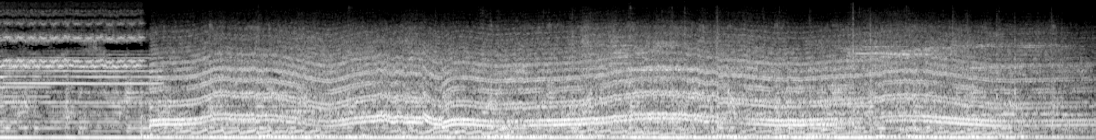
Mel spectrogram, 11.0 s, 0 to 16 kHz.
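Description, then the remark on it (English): Motorcycle engines of the Gravediggers bikers in the 70s exploitation film Stone rev loudly and continuously, their pitch rising and falling in repeated waves over a steady low rumble, with no one talking. “Tonight, with the hands poised at 9 minutes to midnight, we rev our engines and head down under with the Gravediggers for Bonza Biker Brawl action in 70s exploitation favourite Stone.”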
